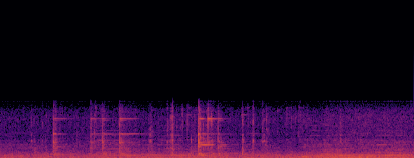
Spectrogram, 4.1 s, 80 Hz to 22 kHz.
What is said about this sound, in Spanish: Como podéis comprobar, vuelve un poquito este murmullo porque son las 4 y 51 minutos de la tarde, cuando ahora el nazareno encargado de la llave, lo podemos escuchar, empieza a abrir este candado.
